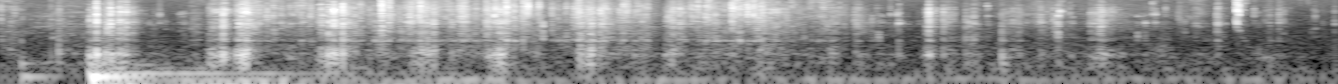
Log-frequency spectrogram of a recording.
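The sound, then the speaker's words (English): Crunching of original Cheetos with a crinkling snack bag: a sharp rustle near the start, then many irregular crisp crunches and chewing sounds that continue at a moderate, fairly even level to the end. “the original Cheetos. We'll try these again.”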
